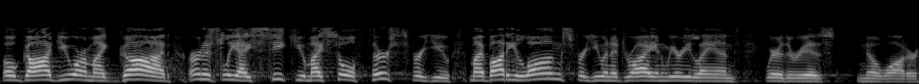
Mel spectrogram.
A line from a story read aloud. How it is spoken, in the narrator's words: King David, who cried out in Psalm 63 these words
